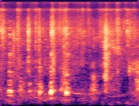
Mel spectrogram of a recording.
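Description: A pigeon coos in a loft, a few soft rounded calls in quick succession over the first second, close by, followed by quieter rustling and faint background murmur.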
